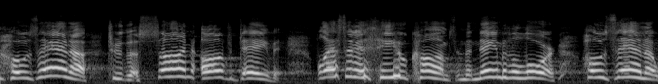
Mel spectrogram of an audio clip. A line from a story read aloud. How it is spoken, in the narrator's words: Jesus' followers were waving palm branches and shouting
